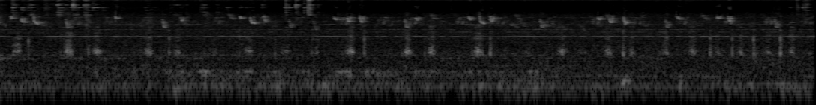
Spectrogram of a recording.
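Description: Faint birds chirping: many short, high chirps scattered through an otherwise near-silent stretch.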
